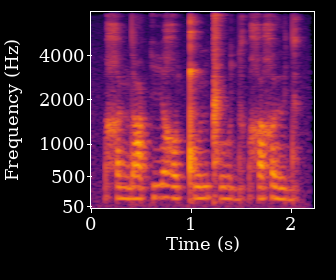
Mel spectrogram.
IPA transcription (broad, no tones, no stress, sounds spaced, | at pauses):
χ e ŋ d ɑ k i ʁ u ǃ u n ǁ u d | χ ə χ ɨ d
